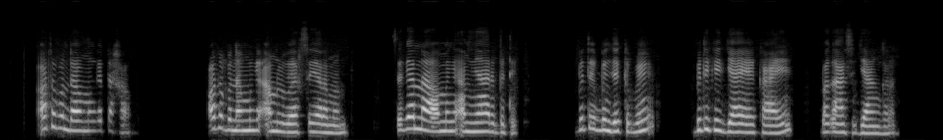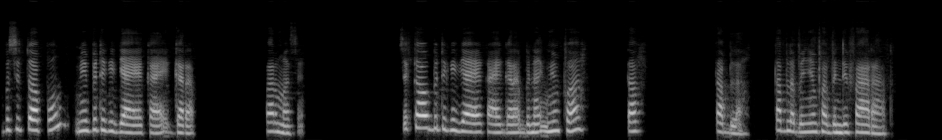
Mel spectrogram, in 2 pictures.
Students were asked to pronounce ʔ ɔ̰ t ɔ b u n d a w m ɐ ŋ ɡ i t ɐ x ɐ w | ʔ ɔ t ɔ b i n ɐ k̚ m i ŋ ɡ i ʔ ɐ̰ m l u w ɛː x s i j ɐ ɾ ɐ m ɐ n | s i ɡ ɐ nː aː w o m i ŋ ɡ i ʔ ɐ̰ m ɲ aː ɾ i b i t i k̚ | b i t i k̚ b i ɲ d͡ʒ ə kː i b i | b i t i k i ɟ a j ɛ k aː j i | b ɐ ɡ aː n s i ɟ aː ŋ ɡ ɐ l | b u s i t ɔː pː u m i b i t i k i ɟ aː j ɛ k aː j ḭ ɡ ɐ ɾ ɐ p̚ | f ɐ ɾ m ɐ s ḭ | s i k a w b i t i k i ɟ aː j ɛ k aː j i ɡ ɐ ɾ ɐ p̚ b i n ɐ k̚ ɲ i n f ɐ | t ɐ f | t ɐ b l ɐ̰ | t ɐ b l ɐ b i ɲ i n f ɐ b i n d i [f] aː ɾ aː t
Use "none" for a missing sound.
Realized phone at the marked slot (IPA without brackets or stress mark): f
